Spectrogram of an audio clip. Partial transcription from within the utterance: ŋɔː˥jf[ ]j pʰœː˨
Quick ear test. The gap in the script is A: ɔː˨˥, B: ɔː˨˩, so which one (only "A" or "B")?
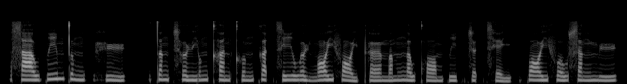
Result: B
